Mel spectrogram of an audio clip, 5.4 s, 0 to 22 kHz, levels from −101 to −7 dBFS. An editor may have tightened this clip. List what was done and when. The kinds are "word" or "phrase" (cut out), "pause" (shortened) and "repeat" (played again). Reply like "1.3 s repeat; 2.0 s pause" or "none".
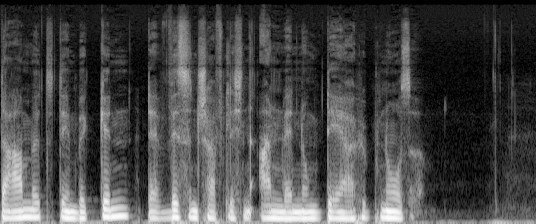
1.4 s pause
